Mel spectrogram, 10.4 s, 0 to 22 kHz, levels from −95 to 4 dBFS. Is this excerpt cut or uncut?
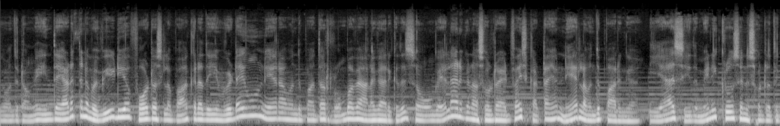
cut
